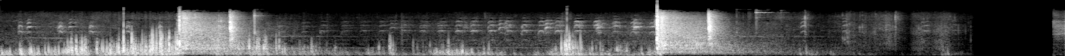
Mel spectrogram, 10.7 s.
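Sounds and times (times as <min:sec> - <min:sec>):
rough noisy rumbling background: 0:00.1 - 0:03.7, 0:06.3 - 0:08.1
AR-15 rifle firing 5.56 rounds at a pig's ear: 0:01.7 - 0:02.9, 0:06.5 - 0:07.9.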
